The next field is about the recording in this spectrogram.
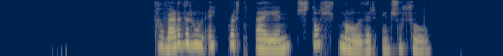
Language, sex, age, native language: Icelandic, female, 30-39, Icelandic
